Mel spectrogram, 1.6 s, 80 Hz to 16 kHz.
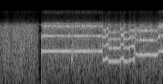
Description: SSTV (slow-scan television), PD 290.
